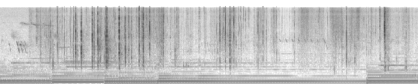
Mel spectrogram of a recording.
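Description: Dead branch cracking and splintering as it is levered against a stump, in a rapid run of sharp cracks from about a second in, with a few more later. Background music with slow sustained chords runs underneath.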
